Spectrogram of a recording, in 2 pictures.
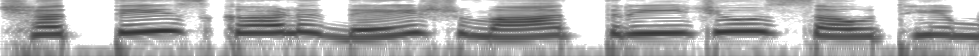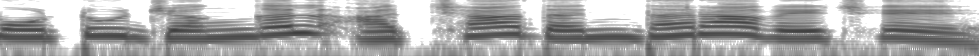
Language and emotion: Gujarati, neutral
